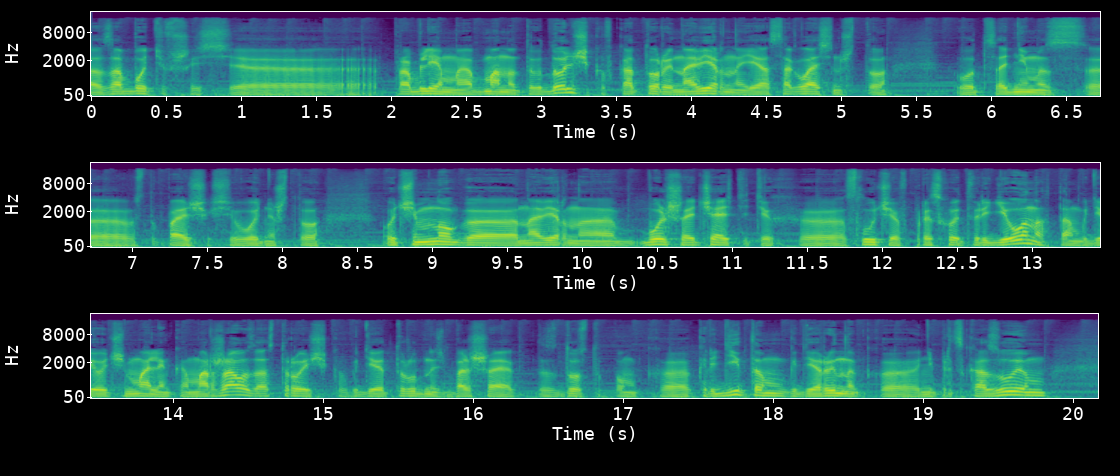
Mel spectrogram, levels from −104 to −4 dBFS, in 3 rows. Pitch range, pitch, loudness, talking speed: 90-110 Hz, 95 Hz, -18 LUFS, 135 wpm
